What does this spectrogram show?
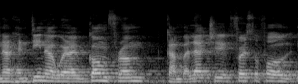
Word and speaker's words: Cambalache: like a year ago um so yeah so calache that's how it's pronounced I'm sorry I know it's a little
